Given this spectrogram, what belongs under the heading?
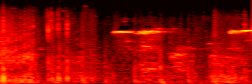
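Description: Video game hooves clip-clop in a quick irregular rhythm as a horse gallops, joined by high whistling tones, all fairly quiet and close, with no talking.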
